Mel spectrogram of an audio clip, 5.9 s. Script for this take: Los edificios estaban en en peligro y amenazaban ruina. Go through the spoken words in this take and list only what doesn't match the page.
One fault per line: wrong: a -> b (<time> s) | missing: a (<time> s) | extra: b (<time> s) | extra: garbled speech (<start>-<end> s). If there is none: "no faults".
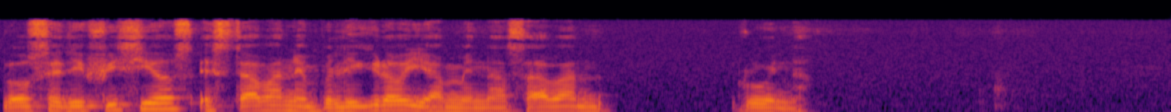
missing: en (1.6 s)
